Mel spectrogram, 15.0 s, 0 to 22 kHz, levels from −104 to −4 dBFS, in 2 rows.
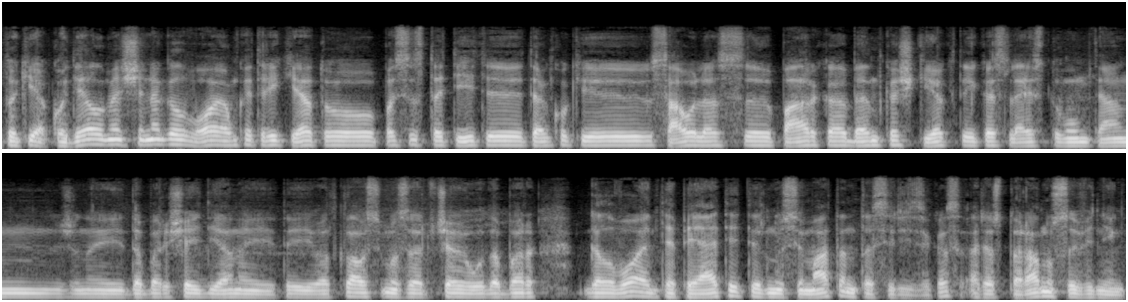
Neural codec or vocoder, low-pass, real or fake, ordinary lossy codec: none; 10.8 kHz; real; Opus, 64 kbps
